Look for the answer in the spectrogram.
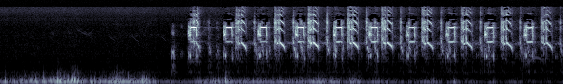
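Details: Female grey francolin calling, a sound used to lure francolins for hunting: after low rumbling noise, loud grating notes begin and repeat roughly twice per second in an even, insistent series to the end.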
